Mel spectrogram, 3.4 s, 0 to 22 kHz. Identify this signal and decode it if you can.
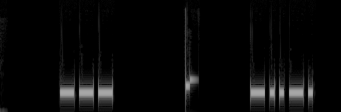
Morse code, heard as a keyed tone, about 25 wpm, 700 Hz. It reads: O /
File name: Single Character (Letter:Number:Punctuation:Prosign) - Rapid-Fire - 25wpm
